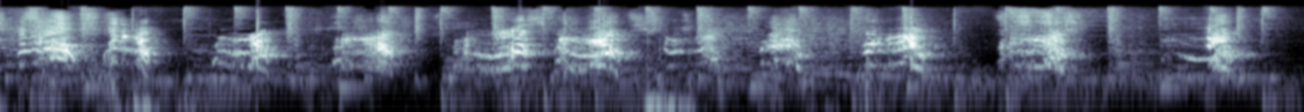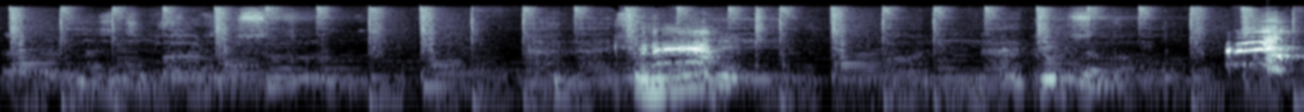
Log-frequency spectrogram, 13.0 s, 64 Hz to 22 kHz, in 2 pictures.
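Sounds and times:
dog barking and yelping: 0.0 - 6.4, 12.6 - 13.0
background music: 0.0 - 13.0.

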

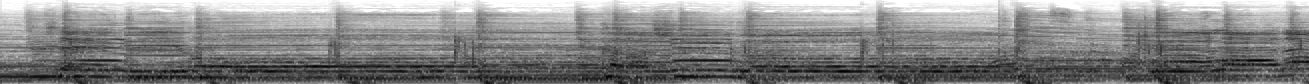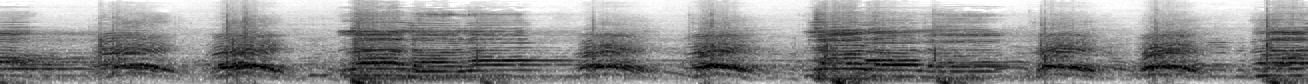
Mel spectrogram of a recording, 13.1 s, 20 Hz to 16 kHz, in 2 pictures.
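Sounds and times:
live band: 0.0 - 7.0
crowd singing in unison: 0.0 - 13.0.

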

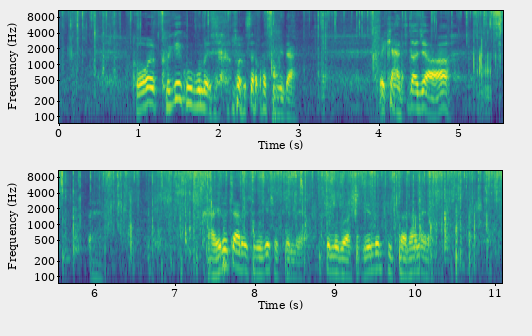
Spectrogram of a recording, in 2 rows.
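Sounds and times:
plastic film wrap crinkling: 0.0 - 11.0.

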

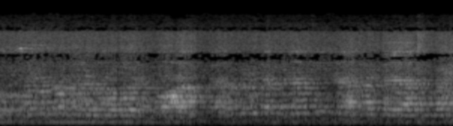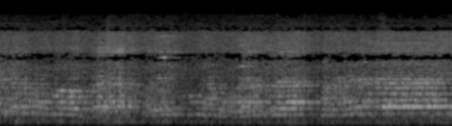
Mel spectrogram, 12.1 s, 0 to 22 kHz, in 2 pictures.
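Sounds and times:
person chanting a recitation: 0.0 - 12.0.

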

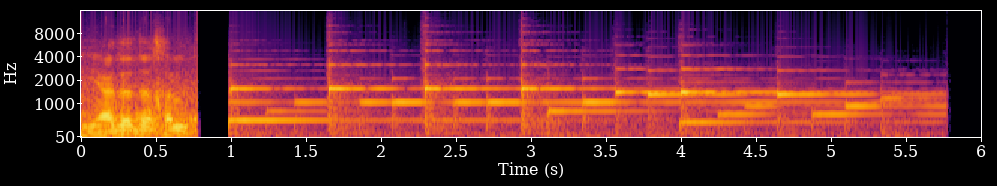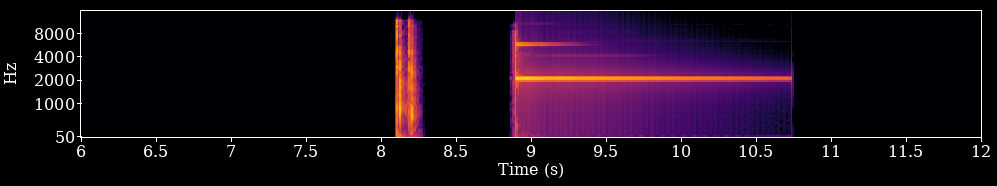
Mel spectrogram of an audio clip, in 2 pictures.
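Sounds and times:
bell ding: 8.9 - 10.8.

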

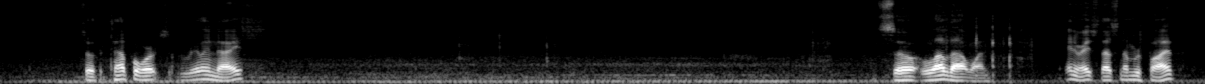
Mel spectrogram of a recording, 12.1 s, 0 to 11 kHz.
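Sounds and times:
low outdoor rumble: 0.0 - 12.0.

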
